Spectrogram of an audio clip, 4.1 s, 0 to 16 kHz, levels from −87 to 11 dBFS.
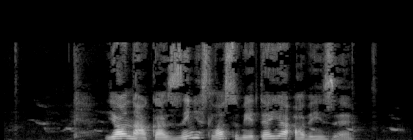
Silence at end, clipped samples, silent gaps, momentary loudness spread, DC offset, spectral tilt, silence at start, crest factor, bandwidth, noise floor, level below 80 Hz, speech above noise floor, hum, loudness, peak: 0.15 s; under 0.1%; none; 13 LU; under 0.1%; -3.5 dB/octave; 0.65 s; 22 dB; 11.5 kHz; -57 dBFS; -66 dBFS; 37 dB; none; -20 LUFS; 0 dBFS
